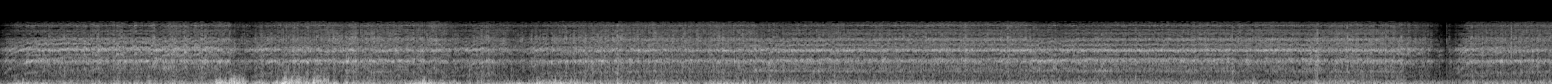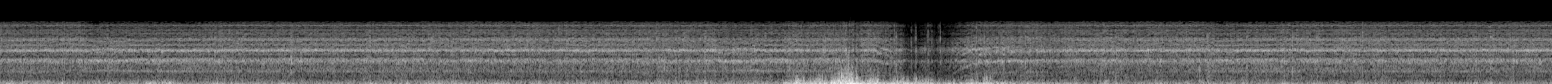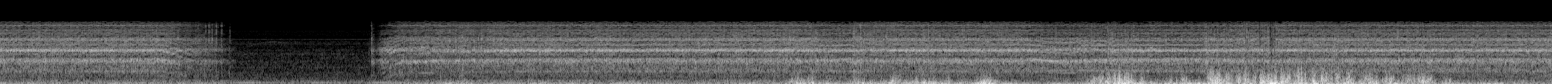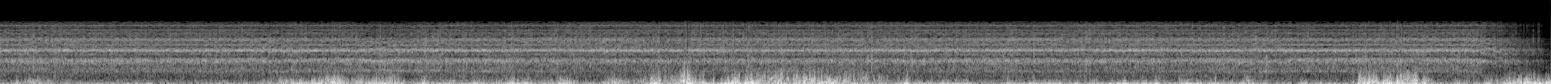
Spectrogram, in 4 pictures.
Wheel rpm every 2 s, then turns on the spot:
140, 130, 130, 160, 160, 160, 160, 120, 160, 160, 160, 160, 90, 160, 160, 160, 80, 70, 160, 160, 160, 160, 160, 160, 160, 160, 160, 160, 160, 160, 120.
none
